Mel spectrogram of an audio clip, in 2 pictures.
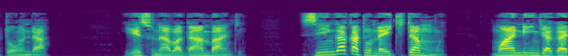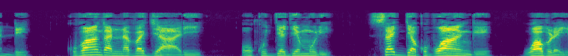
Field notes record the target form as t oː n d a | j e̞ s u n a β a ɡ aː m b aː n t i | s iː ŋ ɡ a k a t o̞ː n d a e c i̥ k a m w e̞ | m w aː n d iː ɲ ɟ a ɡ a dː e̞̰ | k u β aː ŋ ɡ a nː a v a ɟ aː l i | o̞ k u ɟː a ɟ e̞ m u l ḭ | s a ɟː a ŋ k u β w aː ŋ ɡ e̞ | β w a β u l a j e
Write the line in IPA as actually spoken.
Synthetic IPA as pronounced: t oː n d a | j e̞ s u n a β a ɡ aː m b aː n t i | s iː ŋ ɡ a k a t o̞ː n d a e c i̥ t a m w e̞ | m w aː n d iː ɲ ɟ a ɡ a dː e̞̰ | k u β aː ŋ ɡ a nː a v a ɟ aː l i | o̞ k u ɟː a ɟ e̞ m u l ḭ | s a ɟː a k u β w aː ŋ ɡ e̞ | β w a β u l a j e

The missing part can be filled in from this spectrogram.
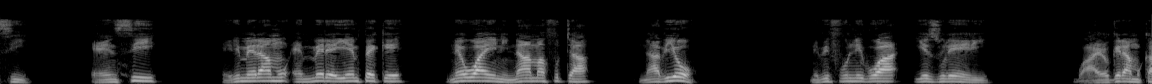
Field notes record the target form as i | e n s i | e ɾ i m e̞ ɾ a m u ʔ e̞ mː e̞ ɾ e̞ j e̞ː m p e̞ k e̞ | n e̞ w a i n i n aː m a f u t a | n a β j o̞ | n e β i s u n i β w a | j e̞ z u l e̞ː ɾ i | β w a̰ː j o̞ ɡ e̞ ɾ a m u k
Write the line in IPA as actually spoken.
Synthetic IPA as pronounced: i | e n s i | e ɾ i m e̞ ɾ a m u ʔ e̞ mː e̞ ɾ e̞ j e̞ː m p e̞ k e̞ | n e̞ w a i n i n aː m a f u t a | n a β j o̞ | n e β i f u n i β w a | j e̞ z u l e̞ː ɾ i | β w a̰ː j o̞ ɡ e̞ ɾ a m u k

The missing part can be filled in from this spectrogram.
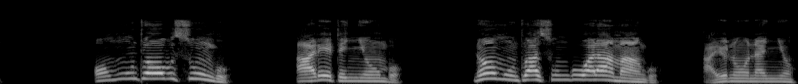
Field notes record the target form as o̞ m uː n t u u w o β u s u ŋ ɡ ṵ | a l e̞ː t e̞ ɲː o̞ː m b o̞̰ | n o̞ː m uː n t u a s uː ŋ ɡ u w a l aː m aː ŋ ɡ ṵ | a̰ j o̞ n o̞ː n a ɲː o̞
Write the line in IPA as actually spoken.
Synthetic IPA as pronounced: o̞ m uː n t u o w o β u s uː ŋ ɡ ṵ | a l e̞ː t e̞ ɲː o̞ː m b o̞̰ | n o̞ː m uː n t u a s uː ŋ ɡ u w a l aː m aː ŋ ɡ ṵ | a̰ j o̞ n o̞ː n a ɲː o̞

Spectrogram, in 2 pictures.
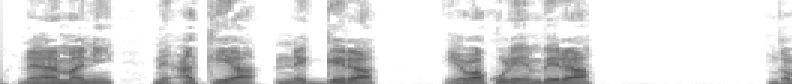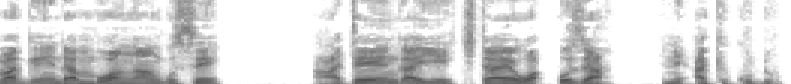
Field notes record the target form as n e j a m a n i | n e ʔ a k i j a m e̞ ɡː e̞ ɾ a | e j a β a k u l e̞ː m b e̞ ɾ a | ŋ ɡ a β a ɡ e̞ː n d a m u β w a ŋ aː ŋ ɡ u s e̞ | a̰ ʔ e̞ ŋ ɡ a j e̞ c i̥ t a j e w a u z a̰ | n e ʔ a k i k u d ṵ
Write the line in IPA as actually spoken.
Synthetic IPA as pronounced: n a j a m a n i | n e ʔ a k i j a n e̞ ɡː e̞ ɾ a | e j a β a k u l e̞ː m b e̞ ɾ a | ŋ ɡ a β a ɡ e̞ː n d a m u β w a ŋ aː ŋ ɡ u s e̞ | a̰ t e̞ ŋ ɡ a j e̞ c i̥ t a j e w a u z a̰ | n e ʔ a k i k u d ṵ

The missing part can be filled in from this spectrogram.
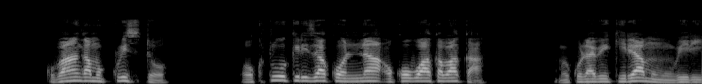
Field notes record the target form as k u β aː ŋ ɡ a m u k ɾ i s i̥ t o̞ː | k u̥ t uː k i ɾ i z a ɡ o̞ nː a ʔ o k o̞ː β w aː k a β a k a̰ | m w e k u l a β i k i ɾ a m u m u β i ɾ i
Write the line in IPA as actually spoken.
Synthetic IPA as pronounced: k u β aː ŋ ɡ a m u k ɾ i s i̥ t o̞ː | k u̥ t uː k i ɾ i z a k o̞ nː a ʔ o k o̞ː β w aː k a β a k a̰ | m w e k u l a β i k i ɾ a m u m u β i ɾ i

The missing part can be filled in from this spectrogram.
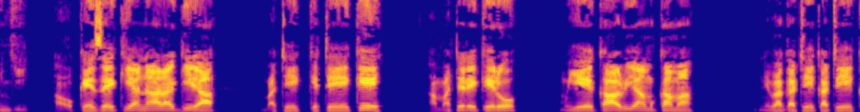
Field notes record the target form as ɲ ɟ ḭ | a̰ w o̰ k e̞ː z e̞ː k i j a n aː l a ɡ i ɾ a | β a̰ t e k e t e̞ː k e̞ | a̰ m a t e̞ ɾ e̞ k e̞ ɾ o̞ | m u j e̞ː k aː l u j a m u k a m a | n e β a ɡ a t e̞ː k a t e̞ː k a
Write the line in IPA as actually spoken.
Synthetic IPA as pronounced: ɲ ɟ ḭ | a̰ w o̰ k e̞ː z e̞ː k i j a n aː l a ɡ i ɾ a | β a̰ t e k e t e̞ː k e̞ | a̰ m a t e̞ ɾ e̞ k e̞ ɾ o̞ | m u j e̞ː k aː l u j a m u k a m a | n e β a ɡ a t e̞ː k a t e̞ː k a

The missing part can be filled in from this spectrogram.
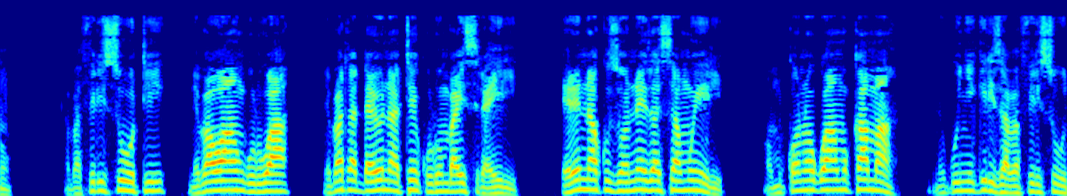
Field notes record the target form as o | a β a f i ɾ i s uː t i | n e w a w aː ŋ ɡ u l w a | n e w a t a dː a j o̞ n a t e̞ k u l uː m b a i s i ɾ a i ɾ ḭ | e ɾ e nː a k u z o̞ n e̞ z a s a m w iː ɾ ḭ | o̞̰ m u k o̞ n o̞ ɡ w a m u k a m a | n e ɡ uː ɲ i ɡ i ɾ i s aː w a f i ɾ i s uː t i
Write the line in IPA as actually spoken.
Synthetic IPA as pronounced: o | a β a f i ɾ i s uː t i | n e β a w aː ŋ ɡ u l w a | n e β a t a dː a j o̞ n a t e̞ k u l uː m b a i s i ɾ a i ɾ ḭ | e ɾ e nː a k u z o̞ n e̞ z a s a m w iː ɾ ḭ | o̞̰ m u k o̞ n o̞ ɡ w a m u k a m a | n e ɡ u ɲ i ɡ i ɾ i z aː β a f i ɾ i s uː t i

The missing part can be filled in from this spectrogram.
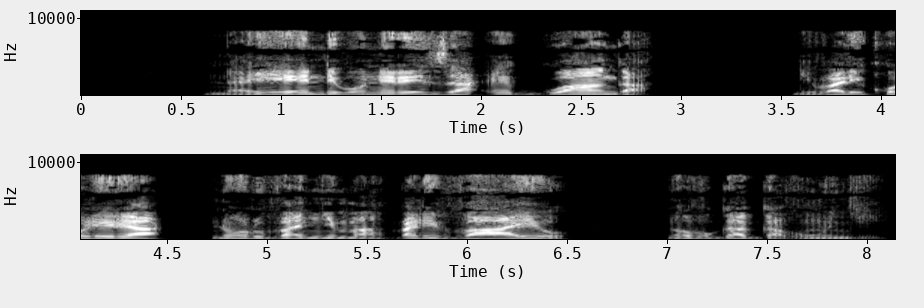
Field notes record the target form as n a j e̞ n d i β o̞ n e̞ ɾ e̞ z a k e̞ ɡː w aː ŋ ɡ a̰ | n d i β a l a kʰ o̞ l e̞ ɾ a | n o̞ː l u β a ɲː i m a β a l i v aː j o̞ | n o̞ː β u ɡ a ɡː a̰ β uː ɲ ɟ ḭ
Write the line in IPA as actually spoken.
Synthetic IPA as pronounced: n a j e̞ n d i β o̞ n e̞ ɾ e̞ z a ʔ e̞ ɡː w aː ŋ ɡ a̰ | n d i β a l i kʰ o̞ l e̞ ɾ a | n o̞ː l u v a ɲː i m a β a l i v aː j o̞ | n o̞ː β u ɡ a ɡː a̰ β uː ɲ ɟ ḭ

